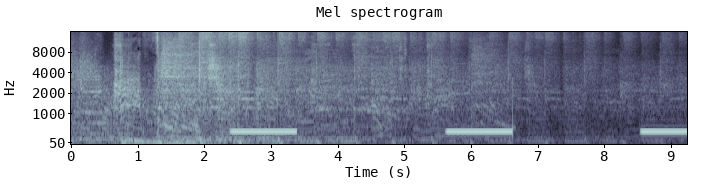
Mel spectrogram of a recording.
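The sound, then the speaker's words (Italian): Ringback tone of an outgoing telephone call: three bursts of a steady mid-pitched tone, each about a second long and the last cut short, separated by pauses of about two seconds over a continuous busy background. “Sentite un po', chiamiamo un attimo questo Codenotti, sentiamo.”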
